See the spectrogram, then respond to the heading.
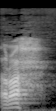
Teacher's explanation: ha pedas dibunyikan di pertengahan kerongkong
